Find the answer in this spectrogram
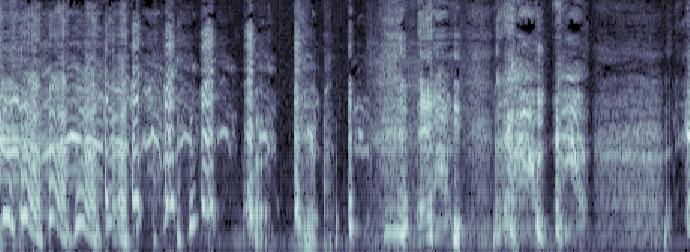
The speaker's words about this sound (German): Entschuldigung mit dem Husten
